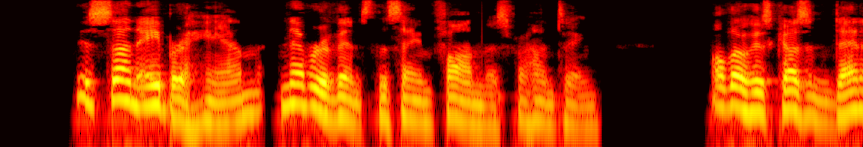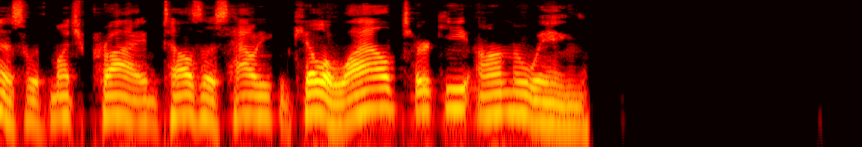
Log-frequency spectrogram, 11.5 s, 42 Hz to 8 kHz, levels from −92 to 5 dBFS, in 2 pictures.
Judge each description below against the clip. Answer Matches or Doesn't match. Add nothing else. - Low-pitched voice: Matches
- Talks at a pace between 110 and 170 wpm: Matches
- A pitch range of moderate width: Doesn't match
